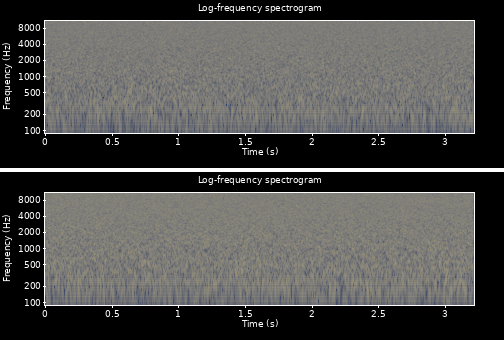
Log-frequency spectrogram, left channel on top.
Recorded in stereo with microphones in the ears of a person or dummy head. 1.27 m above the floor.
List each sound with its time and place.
Only background noise.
